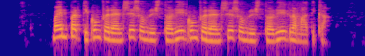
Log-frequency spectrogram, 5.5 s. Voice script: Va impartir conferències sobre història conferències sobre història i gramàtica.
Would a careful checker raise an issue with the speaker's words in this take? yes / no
no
